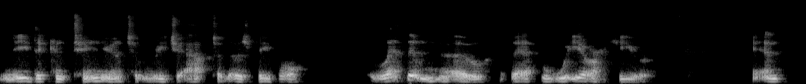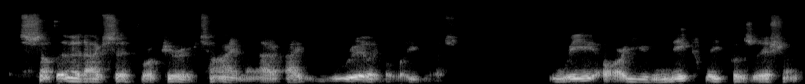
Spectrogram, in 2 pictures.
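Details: Adult with spasmodic dysphonia, who counts himself among people with SD; the finding is spasmodic dysphonia.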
